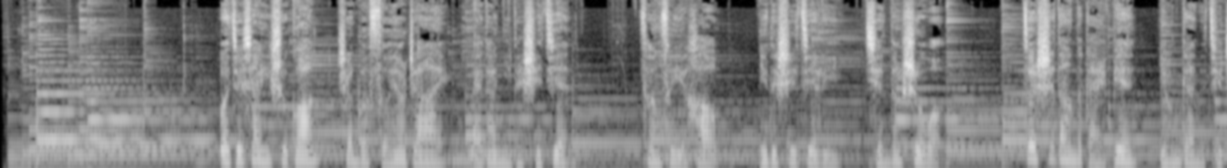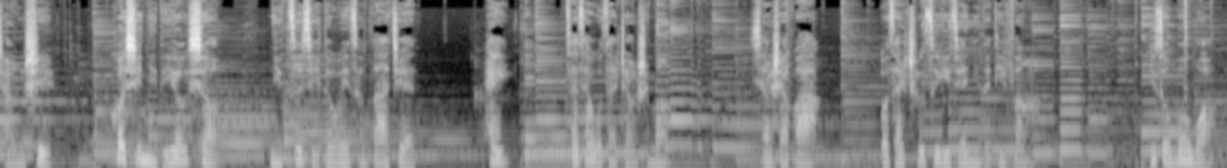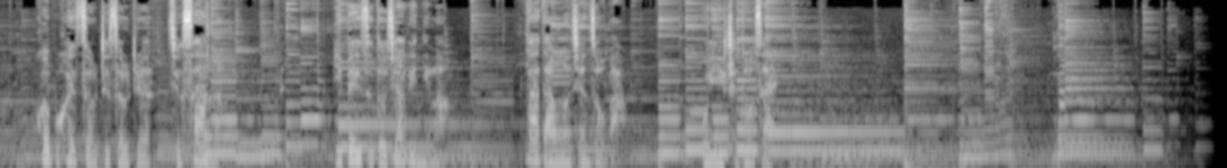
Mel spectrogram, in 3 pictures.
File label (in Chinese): 女 独白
